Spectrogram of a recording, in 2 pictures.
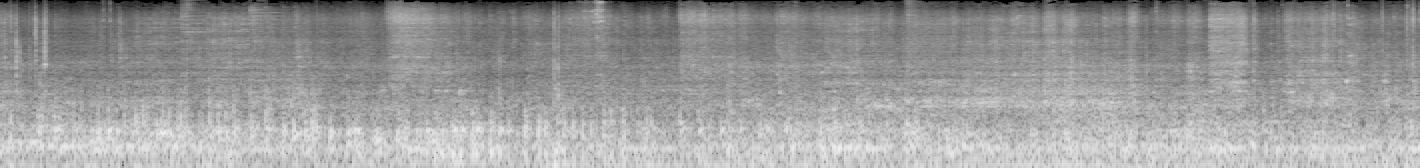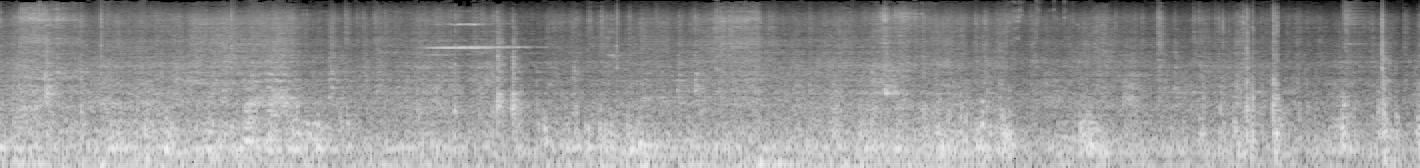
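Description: Covered hopper cars of a freight grain train rolling past: a steady rumble of steel wheels on rail with repeated clicks and clanks. A brief high wheel squeal comes about two-thirds of the way through.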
